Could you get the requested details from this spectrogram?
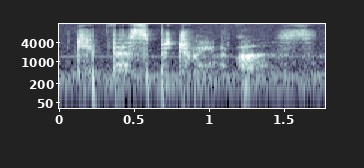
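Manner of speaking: conspiratorial whisper to the audience; secret whisper. Pretend. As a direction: lean in and whisper it. Shares a secret with viewers.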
